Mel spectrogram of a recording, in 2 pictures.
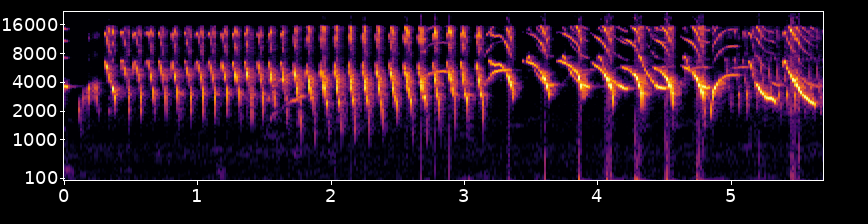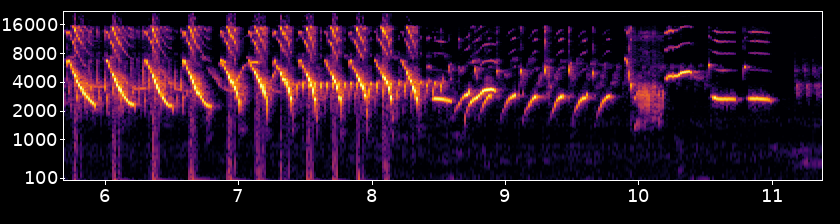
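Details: Canary duel with a long rapid buzzy roll, pulses repeated many times per second, giving way to cascading falling whistles and scattered short chirps.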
